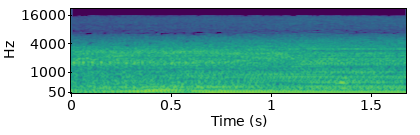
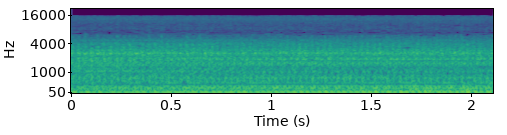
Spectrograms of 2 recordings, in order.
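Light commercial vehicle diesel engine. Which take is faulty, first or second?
second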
